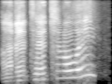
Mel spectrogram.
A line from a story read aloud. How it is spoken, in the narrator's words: the stranger replied, raising his voice a little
